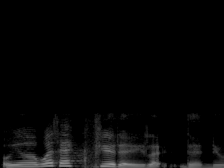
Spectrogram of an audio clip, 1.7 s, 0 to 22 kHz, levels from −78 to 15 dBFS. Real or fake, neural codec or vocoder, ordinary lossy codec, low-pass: fake; codec, 16 kHz, 1 kbps, X-Codec, WavLM features, trained on Multilingual LibriSpeech; none; 7.2 kHz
